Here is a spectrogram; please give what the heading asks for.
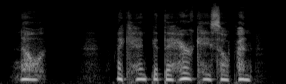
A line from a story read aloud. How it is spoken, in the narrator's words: Andy whispered fiercely into her chest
